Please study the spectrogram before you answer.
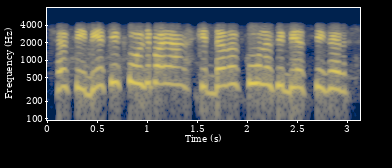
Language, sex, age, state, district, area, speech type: Punjabi, female, 30-45, Punjab, Kapurthala, urban, conversation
